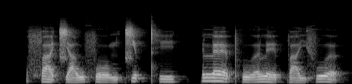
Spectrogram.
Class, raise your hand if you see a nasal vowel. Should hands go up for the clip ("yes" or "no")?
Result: no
